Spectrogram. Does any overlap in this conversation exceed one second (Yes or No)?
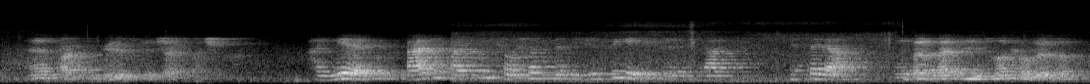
No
